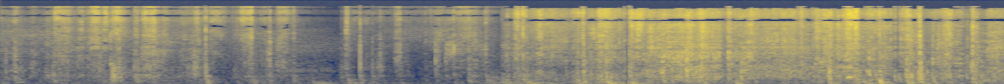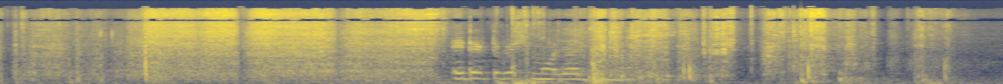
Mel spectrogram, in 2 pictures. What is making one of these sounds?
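Cardboard boxes rustle and scrape as they are shifted.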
